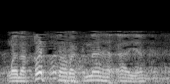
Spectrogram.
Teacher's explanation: ولقد تركناها آية، ما تقولش ولقد تركناها، لا ولقد تركناها آية، تضغم الدال في التاء لقوة التجانس فيما بينهما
